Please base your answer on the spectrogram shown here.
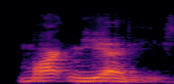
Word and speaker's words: Martignetti: Well, I'm not doing Martignetti. I do Martignetti, but I'm not the 100% participation. The 100% pronunciation would be Martignetti.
